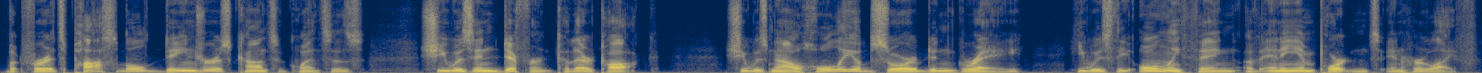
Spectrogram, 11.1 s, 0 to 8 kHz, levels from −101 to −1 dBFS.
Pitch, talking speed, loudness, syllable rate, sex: 120 Hz, 160 wpm, -18 LUFS, 5.0 syllables/s, male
